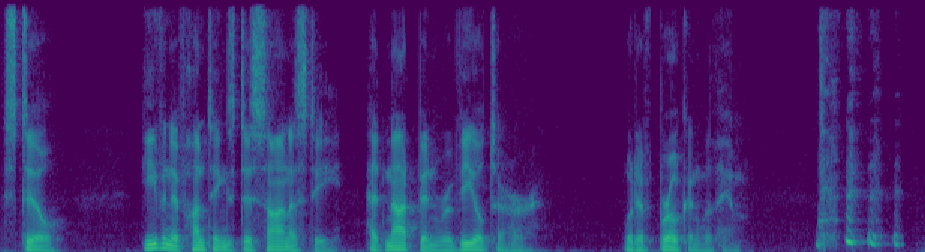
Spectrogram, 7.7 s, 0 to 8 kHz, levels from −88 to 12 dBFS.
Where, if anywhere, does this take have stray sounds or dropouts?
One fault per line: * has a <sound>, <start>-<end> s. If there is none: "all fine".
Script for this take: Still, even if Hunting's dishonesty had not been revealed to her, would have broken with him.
* has a laugh, 6.8-7.5 s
